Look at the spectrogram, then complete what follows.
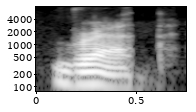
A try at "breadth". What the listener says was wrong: I'd I'd say you're missing out the D often as not.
